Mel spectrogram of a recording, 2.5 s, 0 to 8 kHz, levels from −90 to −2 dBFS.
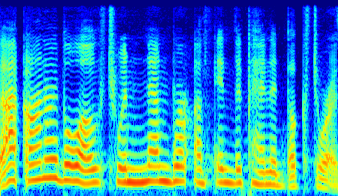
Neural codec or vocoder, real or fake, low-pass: codec, 16 kHz, 0.5 kbps, FreqCodec, larger model; fake; 7.2 kHz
